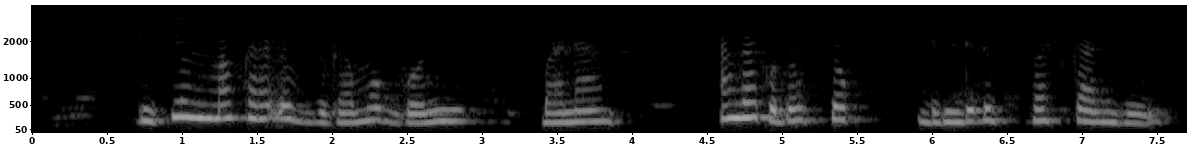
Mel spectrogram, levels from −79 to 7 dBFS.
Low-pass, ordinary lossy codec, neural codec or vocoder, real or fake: 3.6 kHz; AAC, 16 kbps; none; real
